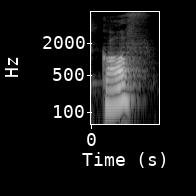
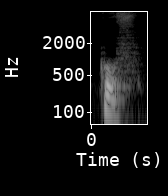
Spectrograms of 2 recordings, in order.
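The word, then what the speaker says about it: קוף: Actually, the name of the letter is Kof. Kof. But everybody, including me, calls it Kuf. Okay? So let's say it can be called Kuf or Kof. Whatever you like the most.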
